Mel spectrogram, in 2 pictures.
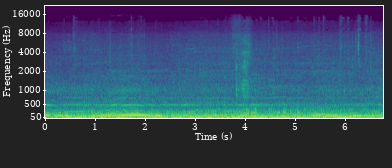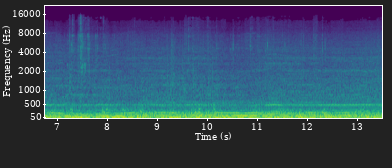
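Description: Mercedes Sprinter 6x6 van's engine running steadily under load in low range as it pushes through deep snow, a low drone heard from inside the cab. A couple of short knocks come through about four and seven seconds in.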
